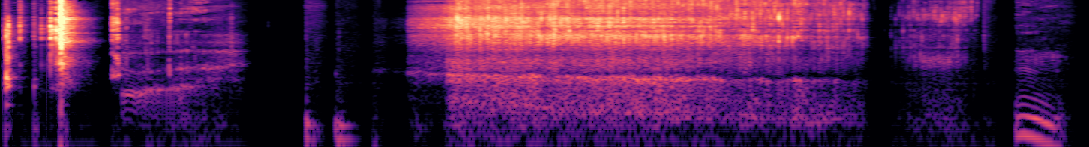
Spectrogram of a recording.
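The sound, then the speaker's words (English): A sharp click, a few short scuffs, then a steady, hissy slurp from a Red Solo cup, drunk as a toast, lasting about three seconds, ending with a brief vocal sound. “It's a quick slurp.”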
